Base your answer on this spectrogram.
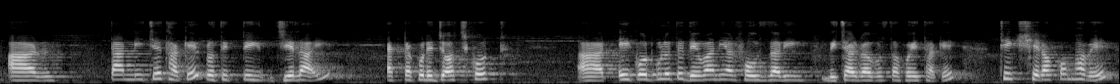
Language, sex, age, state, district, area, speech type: Bengali, female, 45-60, West Bengal, Paschim Bardhaman, urban, spontaneous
